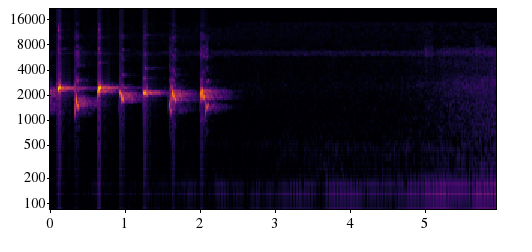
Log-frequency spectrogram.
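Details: Sooty-headed bulbul in the ropelan style, used as a training recording for cage birds: six loud, clear whistled notes, each dropping in pitch, delivered quickly over two seconds, followed by quiet with a low hum.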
